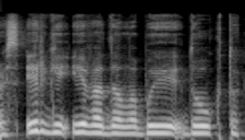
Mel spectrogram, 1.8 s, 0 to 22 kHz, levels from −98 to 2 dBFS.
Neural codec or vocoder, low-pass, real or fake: none; 14.4 kHz; real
